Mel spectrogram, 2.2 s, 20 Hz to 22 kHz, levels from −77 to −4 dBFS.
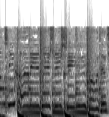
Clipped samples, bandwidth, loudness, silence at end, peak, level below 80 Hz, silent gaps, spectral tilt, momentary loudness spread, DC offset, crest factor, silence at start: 1%; 11 kHz; -8 LUFS; 0 s; 0 dBFS; -16 dBFS; none; -4.5 dB/octave; 1 LU; under 0.1%; 8 dB; 0 s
